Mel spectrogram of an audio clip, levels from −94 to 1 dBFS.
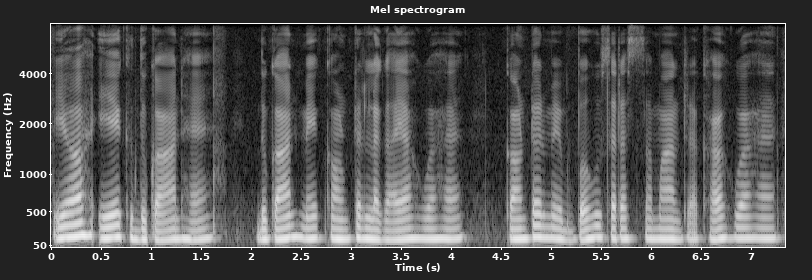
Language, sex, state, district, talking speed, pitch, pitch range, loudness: Hindi, male, Jharkhand, Palamu, 145 wpm, 140 Hz, 130-145 Hz, -13 LUFS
